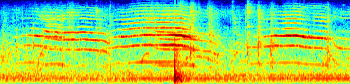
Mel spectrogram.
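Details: Domestic cats in a compilation, one disliking a bathtub; a series of drawn-out harmonic meows, some level and some falling, about every two seconds, with a sharp knock midway and low background hum.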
